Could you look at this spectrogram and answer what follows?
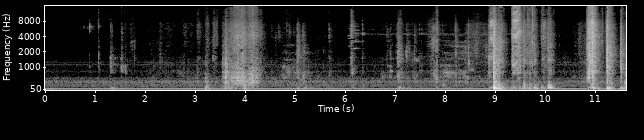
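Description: Hands working on a small RC car and its metal chains: light scattered clicks and taps, a brief scrape about four seconds in, then a run of louder sharp knocks near the end as the chassis is moved and set on the table.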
